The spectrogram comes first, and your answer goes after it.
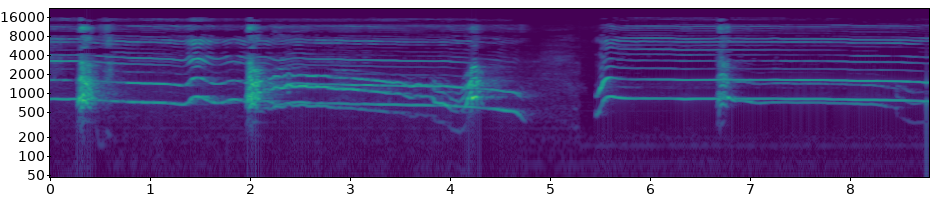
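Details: Shih Tzu dog howling in overlapping, wavering drawn-out notes with short sharp yelps breaking in, then a pause and a steadier long howl.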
